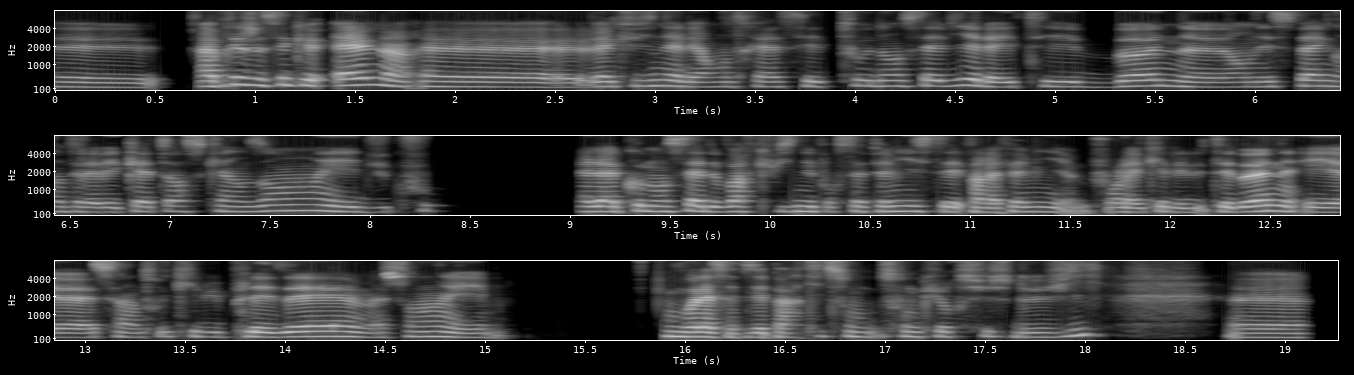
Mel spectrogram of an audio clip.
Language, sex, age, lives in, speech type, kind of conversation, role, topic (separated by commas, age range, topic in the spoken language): French, female, 30-34, France, conversation, podcast, guest, Y a‑t‑il des plats qui représentent ta famille ?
